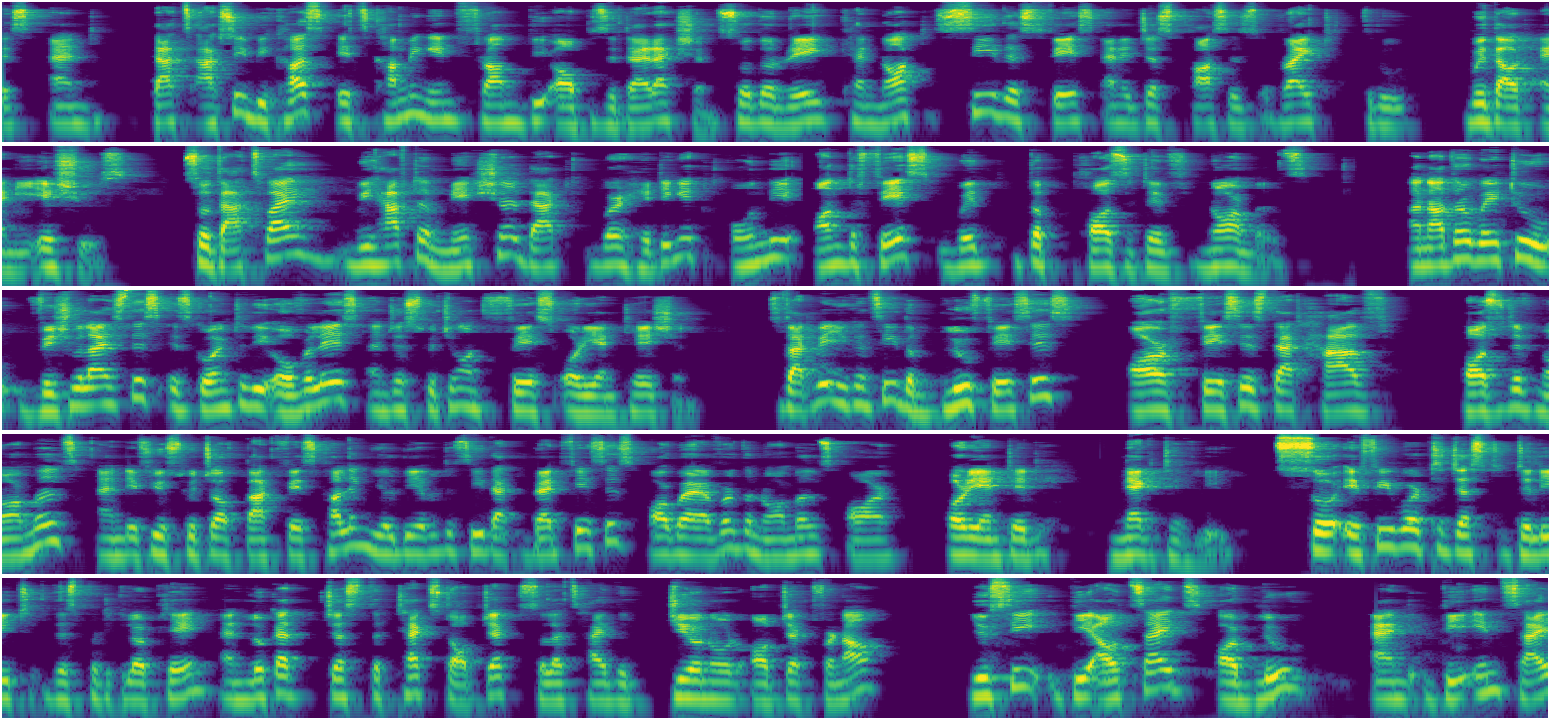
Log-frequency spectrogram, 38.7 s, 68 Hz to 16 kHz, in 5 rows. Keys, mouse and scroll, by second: 1.0 ctrl+click, 2.1 middle click, 3.2 click, 5.1 click, 6.6 click, 7.3 ctrl+z, 7.5 click, 8.5-9.7 ctrl+drag, 10.4 scroll down 1, 10.7 middle click, 11.9 click, 13.6 ctrl+click, 14.4 click, 14.7 click, 16.5-18.2 drag, 19.3-21.0 middle drag, 21.7 middle click, 23.7-24.8 drag, 25.0 middle click, 29.5 middle click, 29.9-30.6 scroll down 1, 30.7 x, 31.9 shift+middle click, 33.8 click, 34.2-36.5 middle drag, 37.3 middle click, 37.5-38.1 scroll up 4, 38.3-38.6 middle drag.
